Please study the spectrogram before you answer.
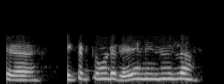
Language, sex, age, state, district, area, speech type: Kannada, male, 45-60, Karnataka, Belgaum, rural, conversation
